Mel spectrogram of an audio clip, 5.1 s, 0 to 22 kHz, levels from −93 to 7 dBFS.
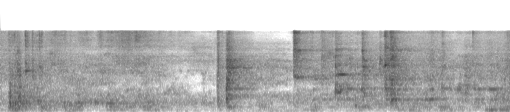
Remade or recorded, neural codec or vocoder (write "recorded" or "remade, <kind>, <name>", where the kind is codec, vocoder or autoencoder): remade, autoencoder, DAC-VAE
